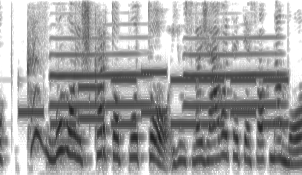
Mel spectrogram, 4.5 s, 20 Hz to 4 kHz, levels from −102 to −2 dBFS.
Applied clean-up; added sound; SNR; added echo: classical method Wiener filter.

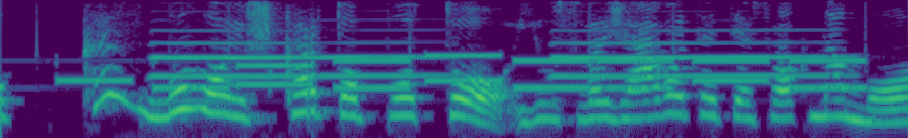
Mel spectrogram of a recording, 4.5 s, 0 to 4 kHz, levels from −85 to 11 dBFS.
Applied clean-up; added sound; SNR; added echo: classical method spectral subtraction.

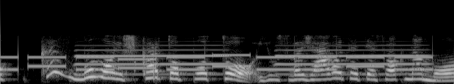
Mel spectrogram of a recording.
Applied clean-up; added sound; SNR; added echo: none; Telephone + Wind instrument, woodwind instrument; 5 dB; none.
